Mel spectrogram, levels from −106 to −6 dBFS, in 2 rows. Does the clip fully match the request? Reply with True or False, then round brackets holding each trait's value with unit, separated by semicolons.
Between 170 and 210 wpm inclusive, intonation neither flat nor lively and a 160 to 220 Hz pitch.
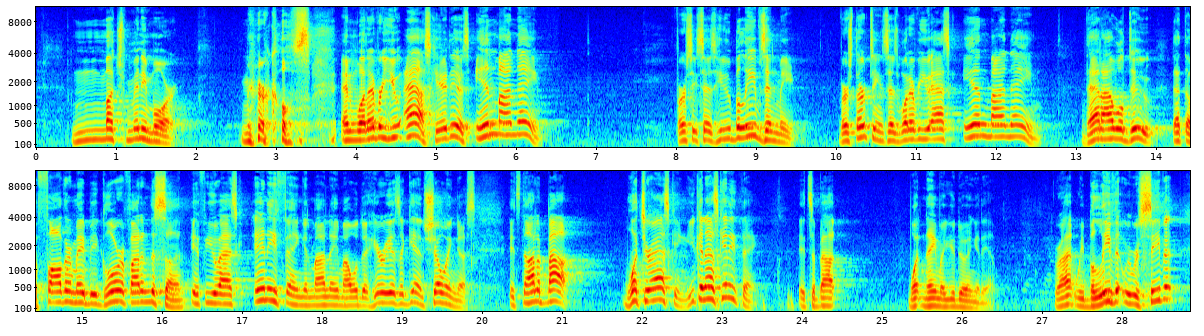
False (180 wpm; 6.1 semitones; 185 Hz)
